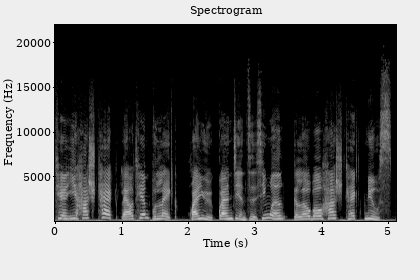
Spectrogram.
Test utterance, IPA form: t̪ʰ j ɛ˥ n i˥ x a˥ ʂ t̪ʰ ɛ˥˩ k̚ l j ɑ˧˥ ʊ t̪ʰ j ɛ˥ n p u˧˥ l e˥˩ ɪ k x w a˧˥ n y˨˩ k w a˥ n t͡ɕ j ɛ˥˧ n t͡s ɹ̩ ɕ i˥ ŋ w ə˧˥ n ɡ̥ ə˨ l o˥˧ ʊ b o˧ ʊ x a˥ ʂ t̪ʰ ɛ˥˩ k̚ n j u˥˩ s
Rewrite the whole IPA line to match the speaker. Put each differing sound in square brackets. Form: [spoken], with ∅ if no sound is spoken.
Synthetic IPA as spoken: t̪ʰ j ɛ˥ n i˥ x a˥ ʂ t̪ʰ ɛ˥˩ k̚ l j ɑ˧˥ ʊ t̪ʰ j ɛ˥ n p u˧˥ l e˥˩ ɪ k x w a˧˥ n y˨˩ k w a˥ n t͡ɕ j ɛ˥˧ n t͡s ɹ̩ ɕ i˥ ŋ w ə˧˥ n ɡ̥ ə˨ l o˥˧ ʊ b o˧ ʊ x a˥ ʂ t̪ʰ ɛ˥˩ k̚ n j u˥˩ s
